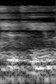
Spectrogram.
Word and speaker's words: Shittim: And Joshua, the son of Nun, sent two men secretly from Shittim, that's how you pronounce that word, as spies, saying, Go, view the land, especially Jericho.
